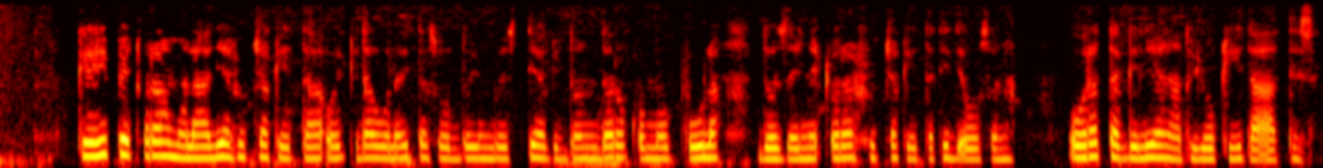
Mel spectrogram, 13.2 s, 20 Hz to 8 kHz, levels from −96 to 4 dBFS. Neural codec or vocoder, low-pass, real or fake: none; 7.2 kHz; real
